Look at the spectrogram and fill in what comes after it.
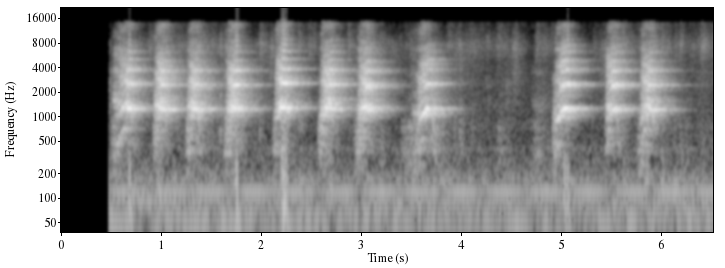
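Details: Barks at home from pitbull Zelda and 10-week-old Chihuahua puppy Sumac together: about eleven high, sharp yaps in a quick run, a pause near four seconds, then three more. Otherwise quiet, with a faint low hum.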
